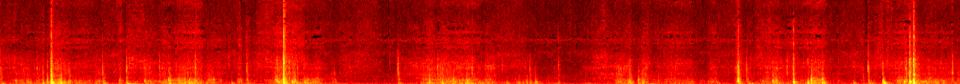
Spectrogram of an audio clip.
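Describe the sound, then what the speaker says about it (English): Cars rolling over a street manhole cover outside, heard from inside a drain pipe during a sewer camera inspection at a child care center: irregular muffled thumps and clanks spaced a few seconds apart over a low steady rumble. "The sound you hear is cars hitting the manhole outside."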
